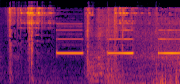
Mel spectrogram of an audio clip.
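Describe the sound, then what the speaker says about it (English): A Honda Acty kei truck's small engine cranks with a chime ringing, then catches and starts up, settling into a close, running idle with a warning tone beeping intermittently. "Start her up, make sure everything's good."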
